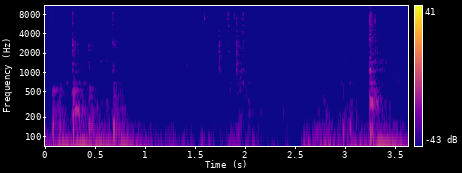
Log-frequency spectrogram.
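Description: Keys clatter on a computer keyboard in short, irregular clusters of quiet clicks with brief pauses between them.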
